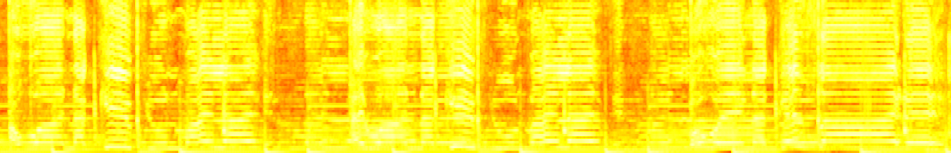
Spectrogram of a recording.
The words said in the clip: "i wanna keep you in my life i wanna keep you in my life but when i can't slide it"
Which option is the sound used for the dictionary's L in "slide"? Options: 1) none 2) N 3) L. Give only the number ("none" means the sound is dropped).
1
